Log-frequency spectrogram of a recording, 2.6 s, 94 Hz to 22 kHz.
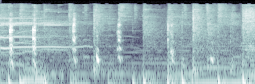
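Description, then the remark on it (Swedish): A person imitates the two-syllable begging call that 3–4-week-old young magpies use toward adult birds, producing a quick series of sharp, raspy chirps, repeated in an uneven rhythm for a few seconds. “Det är så jävla likt. Det är som en skata är i soffan här nu med oss.”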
